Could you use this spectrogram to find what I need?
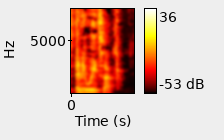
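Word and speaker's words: Enewetak: It's Eniwetak.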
